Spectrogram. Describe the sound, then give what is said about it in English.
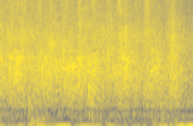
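Applause from an audience welcoming a speaker to a church talk on evangelism: a steady, dense clatter of many hands clapping that holds at an even level throughout, with no voices. “Please join me in giving a very warm welcome to Dr. Jerry Root.”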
